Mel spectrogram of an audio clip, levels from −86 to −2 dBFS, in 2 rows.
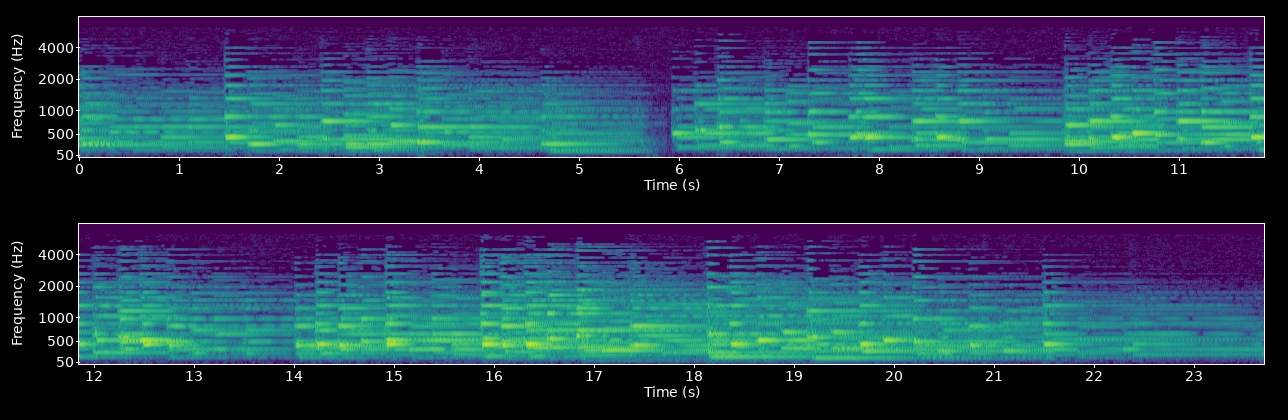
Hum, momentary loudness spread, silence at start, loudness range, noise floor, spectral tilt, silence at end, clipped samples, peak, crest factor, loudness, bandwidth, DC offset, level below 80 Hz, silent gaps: none; 14 LU; 0 s; 9 LU; -42 dBFS; -8.5 dB/octave; 0 s; under 0.1%; -4 dBFS; 18 dB; -22 LUFS; 6 kHz; under 0.1%; -68 dBFS; none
